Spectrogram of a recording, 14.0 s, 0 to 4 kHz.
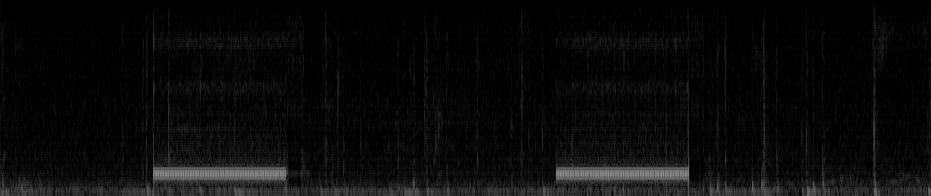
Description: Ringback tone (North America), 440 + 480 Hz.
